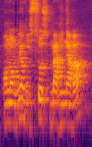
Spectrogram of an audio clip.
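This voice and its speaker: A man's voice: on the high side, steady tone, brisk, bright, forceful tone, slight background noise. A man from France with a French accent, chatting casually to his viewers while tasting food on his vlog. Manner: chatty and rambling, talking straight to viewers. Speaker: food vlogger. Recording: roomy sound from a distant mic.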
